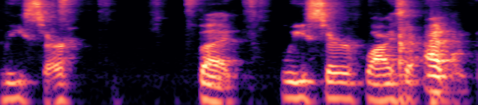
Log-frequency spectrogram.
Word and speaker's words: Leiser: Although my name is spelled almost the exact same way and I pronounce it Leiser.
